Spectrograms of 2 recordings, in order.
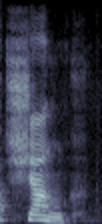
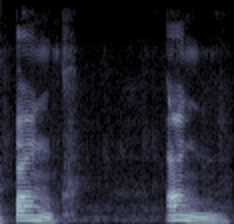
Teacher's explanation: आपको लगेगा कि आप नाक से भी बोल रहे हैं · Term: अनुस्वार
